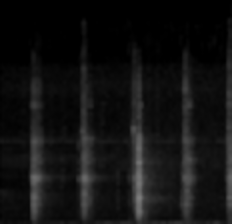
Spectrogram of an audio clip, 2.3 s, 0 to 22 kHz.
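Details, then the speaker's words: Tensioner pulley on an LS6 engine going into a 2000 Chevy Corvette, heard while refitting the AC compressor bracket: sharp, evenly spaced clicks about twice a second from a shot bearing; replacement ordered. "you can hear the bearing shot in that this one's brand new"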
